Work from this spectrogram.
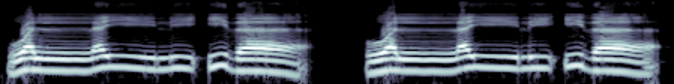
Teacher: Касру ни в коем случае не надо тянуть, лам читается мягко. Как только касру произнесли, сразу сюда переходим.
